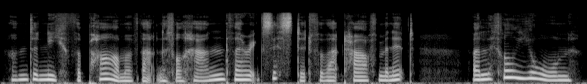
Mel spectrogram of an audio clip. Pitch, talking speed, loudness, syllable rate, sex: 210 Hz, 165 wpm, -17 LUFS, 5.0 syllables/s, female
